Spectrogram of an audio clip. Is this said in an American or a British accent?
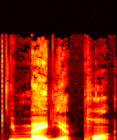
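British. It is said in a put-on British accent.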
